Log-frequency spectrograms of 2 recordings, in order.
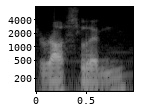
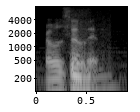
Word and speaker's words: Rosalind: It is Rosalind Bishop. Rosalind Bishop, I should say. Still 3 syllables.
